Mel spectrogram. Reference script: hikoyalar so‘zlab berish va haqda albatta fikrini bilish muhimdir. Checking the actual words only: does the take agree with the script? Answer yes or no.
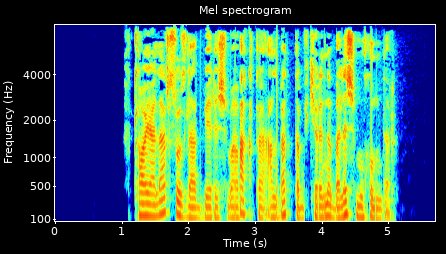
yes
